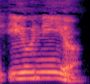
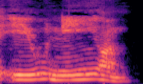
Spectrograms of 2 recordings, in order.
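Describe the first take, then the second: First: Said in the usual way. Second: ইউনিয়ন divided into three parts, ইউ, নি, অন; careful teacher's breakdown of ইউনিয়ন into ইউ-নি-অন; syllable by syllable. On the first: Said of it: "শব্দটাকে একটু ভালো করে লক্ষ্য করতে হবে". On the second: Shown as a demonstration. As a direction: sound out ইউনিয়ন as three separate beats. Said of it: "তিনটা অংশ আছে".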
